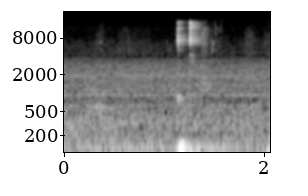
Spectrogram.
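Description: Computer mouse clicks: a quick pair of sharp clicks a little over a second in, with soft low thumps around them.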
